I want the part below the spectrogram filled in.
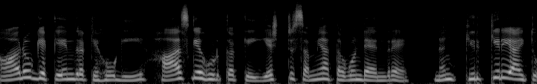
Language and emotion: Kannada, angry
